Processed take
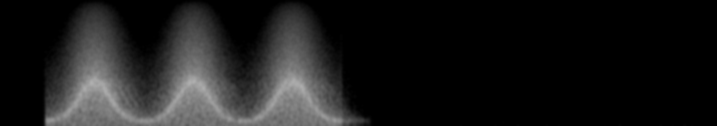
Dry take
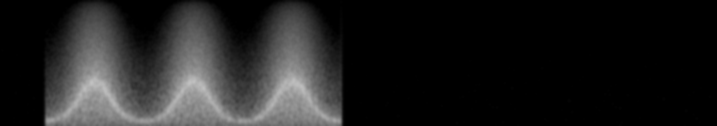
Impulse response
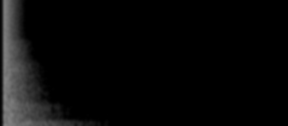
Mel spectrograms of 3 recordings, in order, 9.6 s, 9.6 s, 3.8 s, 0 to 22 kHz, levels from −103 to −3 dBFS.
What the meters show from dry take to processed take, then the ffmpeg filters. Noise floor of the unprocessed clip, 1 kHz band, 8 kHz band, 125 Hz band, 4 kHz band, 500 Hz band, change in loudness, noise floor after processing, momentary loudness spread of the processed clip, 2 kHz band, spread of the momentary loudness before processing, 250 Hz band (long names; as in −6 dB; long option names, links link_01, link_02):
below −85 dBFS, −7.0 dB, −7.0 dB, −3.0 dB, −7.0 dB, −6.5 dB, −7.0 dB, below −85 dBFS, 16 LU, −7.0 dB, 18 LU, −5.0 dB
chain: -filter_complex "[0:a]lowshelf=frequency=120:gain=9.5,asplit=2[link_01][link_02];[link_02]aecho=0:1:94|188|282|376:0.119|0.0523|0.023|0.0101[link_03];[link_01][link_03]amix=inputs=2:normalize=0,volume=-7dB"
